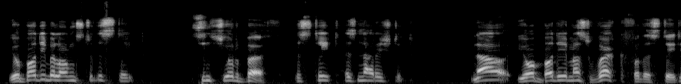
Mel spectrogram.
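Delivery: high, cold commanding officer voice; stern Soviet colonel. A narrator's reading. Colonel Klebb briefs Tatiana on her mission, coldly commanding. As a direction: lay out orders like an interrogator.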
